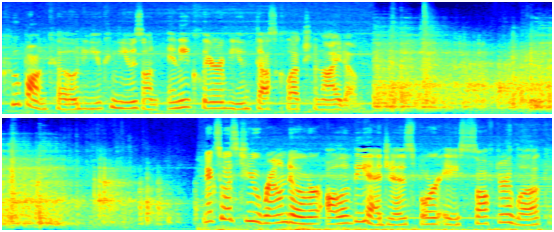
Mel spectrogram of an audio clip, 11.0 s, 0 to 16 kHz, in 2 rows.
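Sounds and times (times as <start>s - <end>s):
boards clattering: 3.7s - 7.6s
workbench casters rolling on concrete: 3.7s - 7.9s.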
